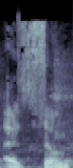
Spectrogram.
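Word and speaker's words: Xuan: And we're sitting in your restaurant, Zuan. Have I pronounced that correctly? – Soon. – I wasn't even close. – It's basically like summer, like soon.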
